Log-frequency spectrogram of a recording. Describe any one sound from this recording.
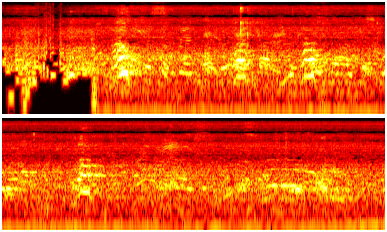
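Adults talk in the open air.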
